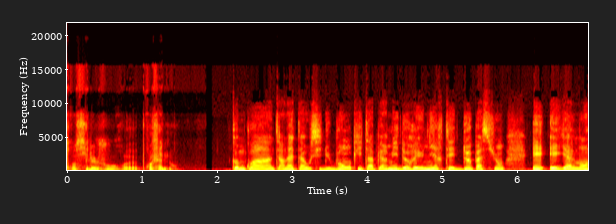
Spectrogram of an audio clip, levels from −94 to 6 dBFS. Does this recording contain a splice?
no; 0 cuts

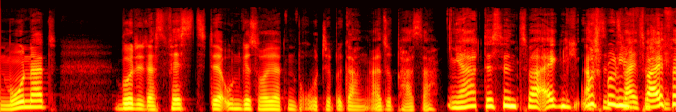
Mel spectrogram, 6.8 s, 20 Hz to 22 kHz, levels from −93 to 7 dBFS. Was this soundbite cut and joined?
no; 0 cuts

